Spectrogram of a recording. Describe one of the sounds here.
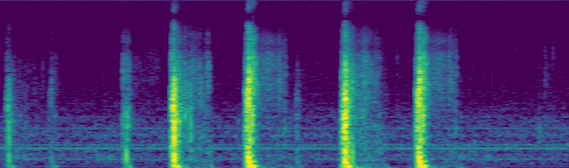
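Footsteps tap lightly on a hard floor.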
